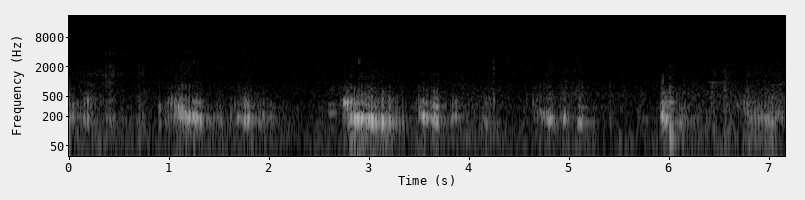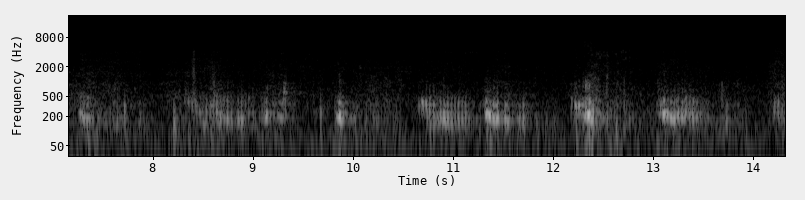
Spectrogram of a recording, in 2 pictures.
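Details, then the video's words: Female house cat snuggling while being petted, giving soft low murmuring purr-like noises in short irregular bursts across the whole stretch, fairly quiet, with small rustles between them indoors. "Cat Makes The Cutest Noises While I Pet Her"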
